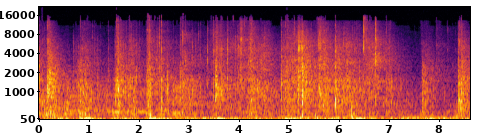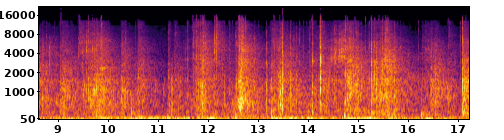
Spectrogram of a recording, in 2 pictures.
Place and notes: Rijeka, Governor’s Palace, RoomWalk
international conference - PS
(1oo years)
